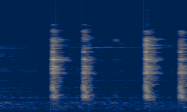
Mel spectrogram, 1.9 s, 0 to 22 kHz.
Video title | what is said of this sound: Glass lab part 1 DATA | this is a different size class but it does have a different sound when i ping it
